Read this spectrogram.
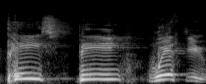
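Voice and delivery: slow, gentle peace be with you; slow tender blessing. Acted. Preacher giving Jesus' blessing to the congregation, slow and tender.

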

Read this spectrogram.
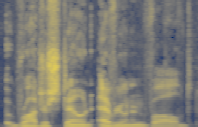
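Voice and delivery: ordinary delivery

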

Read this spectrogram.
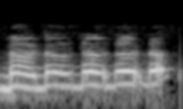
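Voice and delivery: hammed-up helpless string of protests; mock despair. Retelling Doctor Strange losing Christine, in high mock despair.

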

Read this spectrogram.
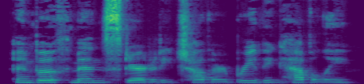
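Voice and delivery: usual speaking voice

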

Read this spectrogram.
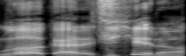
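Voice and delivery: words broken by a laugh. Real, not acted. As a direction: chuckle through the words. Laughing while excusing himself.

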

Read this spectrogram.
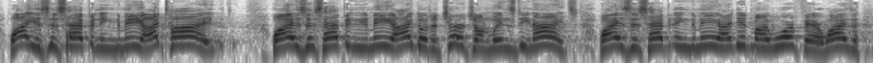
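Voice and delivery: high, loud self-pitying whine; mock the churchgoer who complains to God; whining believer. Preacher mimics a complaining believer, whiny and high. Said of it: "your first thing is".

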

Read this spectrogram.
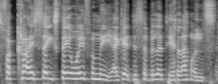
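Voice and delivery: high, loud panicked protest; hammed-up terror for a punchline; mock panic. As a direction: back away in acted alarm, breaking into a laugh. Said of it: "a look of complete panic on his face".

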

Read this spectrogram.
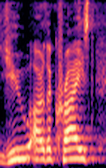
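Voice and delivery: rising, ringing confession of faith; bold, high proclamation; eloquent declaration. Acted. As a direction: proclaim it with conviction, pitch climbing. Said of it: "so eloquently declared to Jesus".

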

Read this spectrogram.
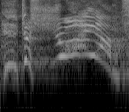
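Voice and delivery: very high, loud, drawn-out yell; hammed-up slow sideline bellow; sideline shout. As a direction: roar it like a fired-up sports dad. Dad yelling from sideline.

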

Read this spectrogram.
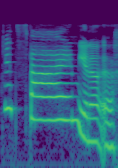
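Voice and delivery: very high, drawn-out mock breeziness; Catherine brushing it off. Catherine excusing rudeness to her husband, high and falsely breezy. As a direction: squeal it out with exaggerated nonchalance. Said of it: "but she was like".

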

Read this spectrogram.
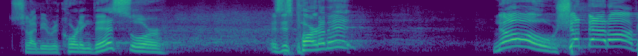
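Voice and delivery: a mock confused helper, rising to a loud high snap; a hint of a flustered couple yelling at the camera helper; bewildered bystander. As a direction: play the awkward onlooker, then bark shut it off. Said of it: "Ashley is over there like".

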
